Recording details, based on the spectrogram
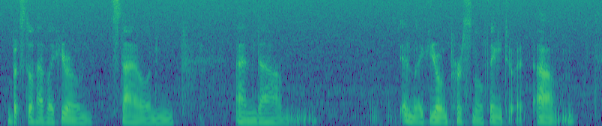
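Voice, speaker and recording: A quiet male voice with a dark, mellow tone. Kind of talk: casual talk to camera.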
